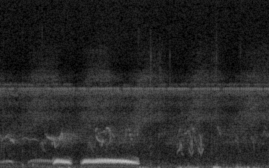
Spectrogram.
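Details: Wild spotted dove of the 'suara menengah' middle-voice type, giving a single phrase: a soft lead-in, a short coo and one long steady coo. Faint bird chirps and low rustling follow.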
